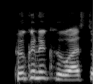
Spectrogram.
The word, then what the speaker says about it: Puka Nacua: Puka Nacua. Did I say it right? – You got it. Perfect.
